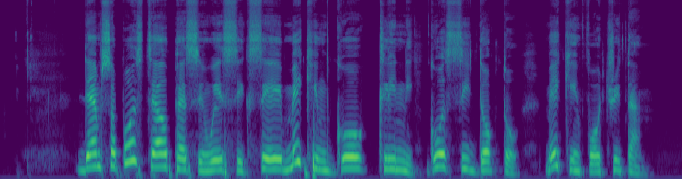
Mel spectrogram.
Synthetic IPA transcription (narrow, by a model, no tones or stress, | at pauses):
dɛ̃msɔpostʰɛlpɛsĩnwesiksemekhĩmɡoklinik̚ɡosidɔk̚tɔ | mekhĩmfɔtʰɹitãm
